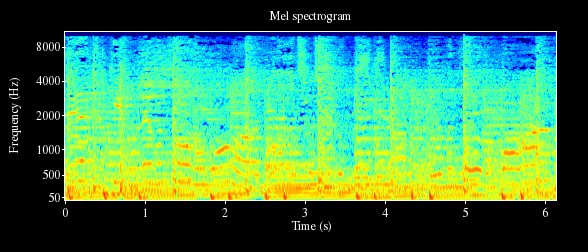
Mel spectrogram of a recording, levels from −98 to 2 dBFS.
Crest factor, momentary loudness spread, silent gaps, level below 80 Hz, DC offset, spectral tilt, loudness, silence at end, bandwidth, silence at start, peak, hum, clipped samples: 14 dB; 2 LU; none; -30 dBFS; under 0.1%; -6 dB/octave; -23 LUFS; 0 s; 10.5 kHz; 0 s; -8 dBFS; none; under 0.1%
